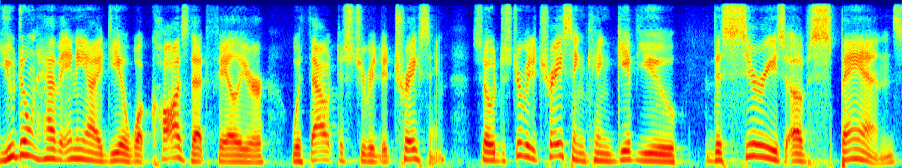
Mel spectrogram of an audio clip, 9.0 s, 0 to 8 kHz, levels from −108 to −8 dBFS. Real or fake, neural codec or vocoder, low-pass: fake; codec, 16 kHz in and 24 kHz out, 1 kbps, XY-Tokenizer; 7.2 kHz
